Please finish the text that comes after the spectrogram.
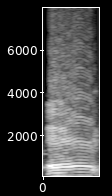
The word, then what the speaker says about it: ere: Remember, ere, E-R-E is pronounced ere, means before.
